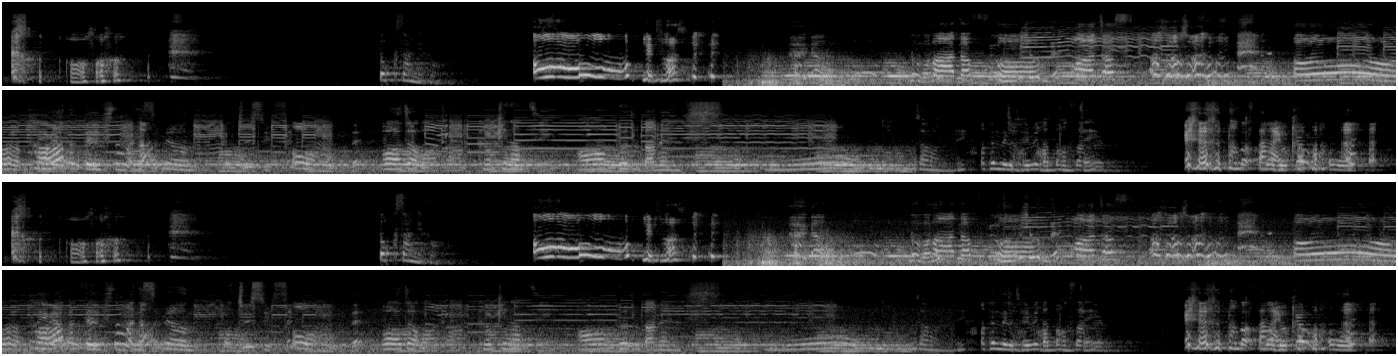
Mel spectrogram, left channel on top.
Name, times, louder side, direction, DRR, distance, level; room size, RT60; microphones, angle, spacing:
voice 1, 0.7-1.2 1.7-2.0 5.3-7.2 9.3-12.6 12.9-15.5 16.8-17.2 17.7-21.1 21.6-23.6 24.3-24.9 25.8-27.0 27.4-27.7, left 2 dB, 25° left, 12 dB, 0.8 m, -27 dB
voice 2, 3.8-4.4 7.9-10.6 14.2-16.9 17.3-17.6 23.6-25.1 26.3-27.5, right 1 dB, 20° right, 7 dB, 0.9 m, -31 dB
Thunder / Rain, 7.2-23.5, right 2 dB, 80° right, 0.8 m, -37 dB
sound 1, 7.6-23.1, left 5 dB, 80° left, 0.9 m, -31 dB
sound 2, 10.2-11.8 13.3-15.4 15.9-17.3 18.0-22.3, left 6 dB, 50° left, 0.9 m, -39 dB
25.5 x 18.0 x 8.5 m, 1.2 s
head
